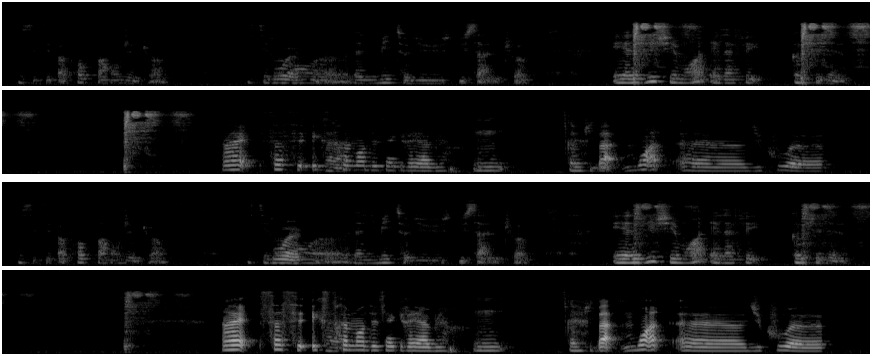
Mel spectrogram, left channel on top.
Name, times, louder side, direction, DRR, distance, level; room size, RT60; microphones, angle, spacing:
voice 1, 0.0-1.6 2.0-2.2 2.6-7.6 7.9-8.5 11.9-12.1 13.4-13.7 14.3-14.7, right 2 dB, 10° right, 0.8 m, -48 dB
voice 2, 2.7-3.0 10.9-13.3 14.4-16.9, right 9 dB, 90° right, 0.3 m, -36 dB
sound 1, 6.3-7.0 8.0-9.0 9.9-10.6, left 10 dB, 70° left, 0.5 m, -39 dB
5.1 x 2.3 x 2.3 m
head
